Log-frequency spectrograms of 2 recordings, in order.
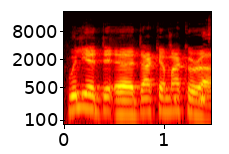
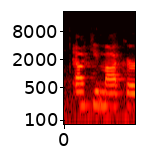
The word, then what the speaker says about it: Dakimakura: Oh, did I pronounce it right? Probably not. Dakimakura.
